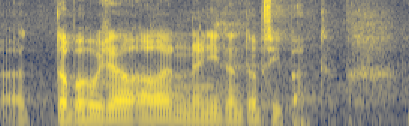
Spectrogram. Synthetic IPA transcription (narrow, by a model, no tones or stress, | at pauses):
t̪oboɦuʒɛlalɛnɛɲit̪ɛnt̪o̞pr̝̥iːpa̰t̪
